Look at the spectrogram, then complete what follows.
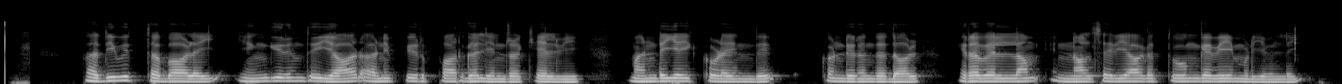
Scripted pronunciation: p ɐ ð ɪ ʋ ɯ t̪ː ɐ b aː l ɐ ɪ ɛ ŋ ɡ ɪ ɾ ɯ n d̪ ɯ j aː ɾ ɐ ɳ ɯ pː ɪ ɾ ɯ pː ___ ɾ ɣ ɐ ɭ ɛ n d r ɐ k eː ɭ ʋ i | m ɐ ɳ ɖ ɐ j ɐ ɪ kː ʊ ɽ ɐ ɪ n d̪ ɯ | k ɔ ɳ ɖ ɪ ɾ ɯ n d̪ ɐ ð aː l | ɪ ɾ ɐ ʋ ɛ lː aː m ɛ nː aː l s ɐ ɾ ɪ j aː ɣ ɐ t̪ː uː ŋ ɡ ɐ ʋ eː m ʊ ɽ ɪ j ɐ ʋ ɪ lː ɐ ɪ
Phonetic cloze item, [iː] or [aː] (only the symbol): aː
